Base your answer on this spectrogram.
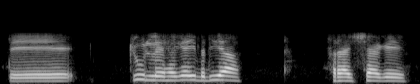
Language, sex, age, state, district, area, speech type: Punjabi, male, 30-45, Punjab, Barnala, urban, conversation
